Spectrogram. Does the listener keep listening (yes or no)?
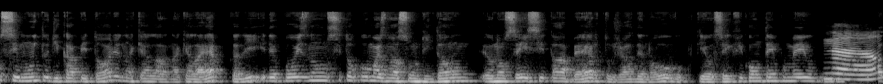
no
